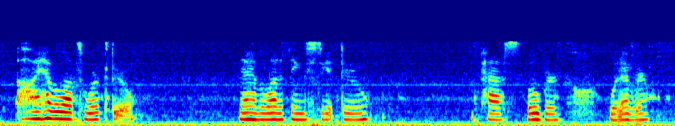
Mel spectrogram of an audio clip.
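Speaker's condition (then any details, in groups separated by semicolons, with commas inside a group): No condition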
